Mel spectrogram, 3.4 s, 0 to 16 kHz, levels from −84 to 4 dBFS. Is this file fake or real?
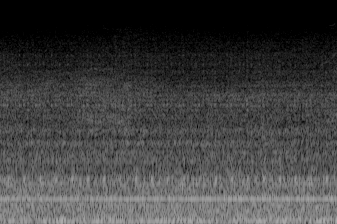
real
